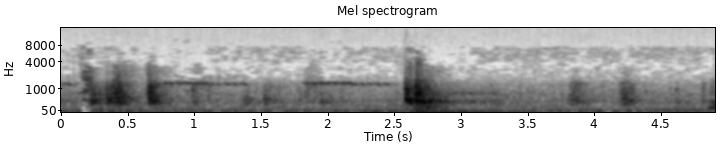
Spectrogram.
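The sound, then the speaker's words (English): A small side door of a silo is handled and opened in the dark, with several clunks and rattles, a thin squeaky creak, and one louder thud midway through, all without any voices. “Here's the door.”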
